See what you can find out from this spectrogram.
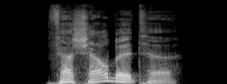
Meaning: inflection of verscherbeln: 1. first/third-person singular preterite 2. first/third-person singular subjunctive II
- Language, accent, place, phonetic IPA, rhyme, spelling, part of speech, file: German, Germany, Berlin, [fɛɐ̯ˈʃɛʁbl̩tə], -ɛʁbl̩tə, verscherbelte, adjective / verb, De-verscherbelte.ogg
